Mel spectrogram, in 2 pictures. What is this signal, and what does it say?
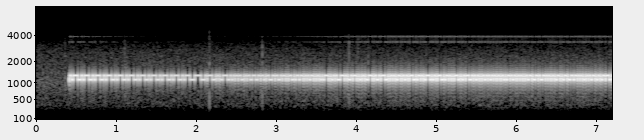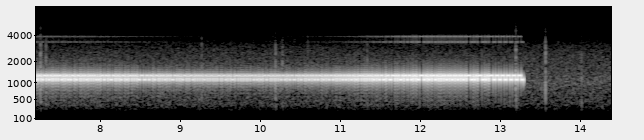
NAVTEX (SITOR-B), 100 baud, 170 Hz shift, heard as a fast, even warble, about 1210 Hz centre, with fading and static crashes. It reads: ZCZC QB06 GALE WARNING 190. NW 8 TO 9 EXPECTED IMMINENT. NNNN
